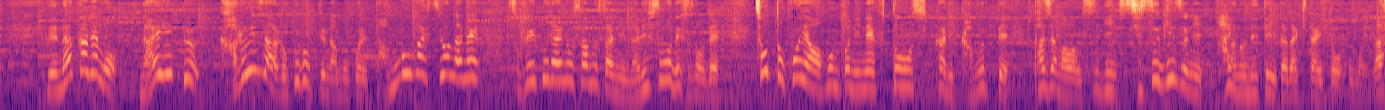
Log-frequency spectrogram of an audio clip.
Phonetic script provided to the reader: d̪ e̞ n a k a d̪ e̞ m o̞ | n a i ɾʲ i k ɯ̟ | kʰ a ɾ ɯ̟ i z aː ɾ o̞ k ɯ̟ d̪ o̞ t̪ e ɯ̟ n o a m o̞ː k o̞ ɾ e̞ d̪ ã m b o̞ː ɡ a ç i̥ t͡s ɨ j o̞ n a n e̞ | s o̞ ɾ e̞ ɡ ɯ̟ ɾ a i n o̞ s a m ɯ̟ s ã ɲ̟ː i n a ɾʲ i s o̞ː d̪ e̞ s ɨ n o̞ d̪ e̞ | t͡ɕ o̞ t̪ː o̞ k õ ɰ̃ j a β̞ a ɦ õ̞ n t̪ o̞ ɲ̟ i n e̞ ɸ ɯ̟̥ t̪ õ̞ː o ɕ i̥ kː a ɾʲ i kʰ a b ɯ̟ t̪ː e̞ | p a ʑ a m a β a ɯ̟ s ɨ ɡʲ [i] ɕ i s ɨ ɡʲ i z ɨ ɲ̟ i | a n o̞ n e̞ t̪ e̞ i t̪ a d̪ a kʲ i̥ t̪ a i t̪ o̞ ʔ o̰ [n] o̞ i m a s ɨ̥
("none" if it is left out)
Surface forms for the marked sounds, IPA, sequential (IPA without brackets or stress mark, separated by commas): i, m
